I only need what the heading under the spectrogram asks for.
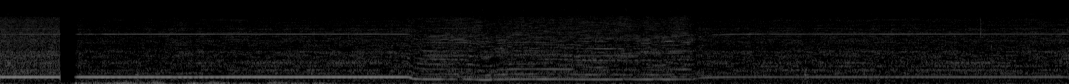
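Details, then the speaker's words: Carbatec TH-135X 330mm helical-head benchtop thicknesser on its second pass through gnarly-grained Oregon stock, with dust extraction attached. The quiet motor hum dips in pitch briefly under the cut, then recovers cleanly; normal cutting under load. "Have a listen to the increase in sound on the second pass, and you'll get an idea of how quiet this machine is. It doesn't go up much."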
